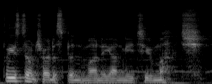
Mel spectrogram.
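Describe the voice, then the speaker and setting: A man's voice: deep voice, animated, brisk, a little mellow. A young adult man livestreaming, chatting casually and rambling to viewers with occasional acted-out quotes. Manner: rambling, chuckling, acts out short quotes. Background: guitar music.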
